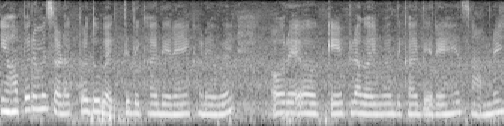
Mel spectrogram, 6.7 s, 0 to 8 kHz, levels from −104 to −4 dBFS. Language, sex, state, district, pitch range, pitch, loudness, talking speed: Hindi, female, Bihar, East Champaran, 195-220 Hz, 205 Hz, -15 LUFS, 185 wpm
